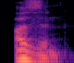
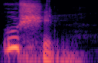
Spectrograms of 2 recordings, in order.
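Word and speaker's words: Oisín: Oisin. Oision. Ozen. Almost. Osama bin Laden. No, I don't think the Irish name their children that. It is pronounced Ushin.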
